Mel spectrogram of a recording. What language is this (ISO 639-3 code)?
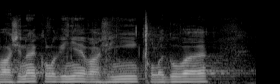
ces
